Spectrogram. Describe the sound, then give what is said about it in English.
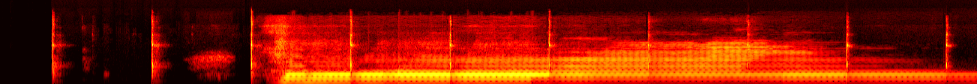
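A steady metronome ticks about once per second, then a wind instrument enters with one long, rich sustained note, played as a dynamics control exercise, that holds fairly loud over the clicks until the end. “I'm going to just play one note in particular.”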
